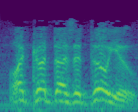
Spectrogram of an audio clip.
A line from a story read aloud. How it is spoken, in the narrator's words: He cried to Lesbier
